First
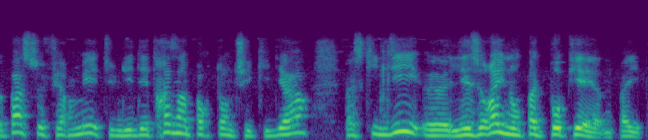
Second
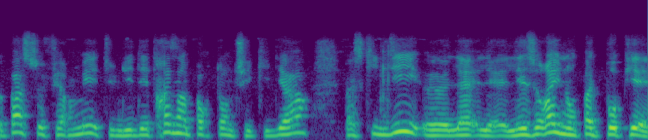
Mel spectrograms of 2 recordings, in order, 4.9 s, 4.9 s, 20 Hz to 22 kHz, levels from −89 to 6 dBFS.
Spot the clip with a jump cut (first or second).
first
